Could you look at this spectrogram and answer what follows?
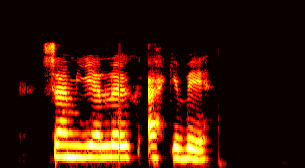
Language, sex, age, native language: Icelandic, female, 9, Icelandic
